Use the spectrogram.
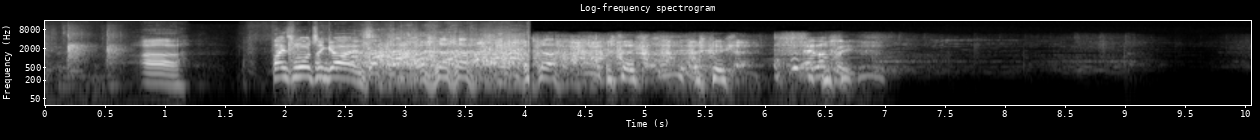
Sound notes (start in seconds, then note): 2.6 audience laughing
